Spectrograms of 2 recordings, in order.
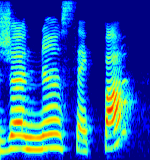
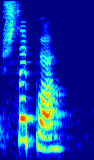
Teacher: the French have a way of eating their syllables, and here, instead of je ne sais pas, they'll say je sais pas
